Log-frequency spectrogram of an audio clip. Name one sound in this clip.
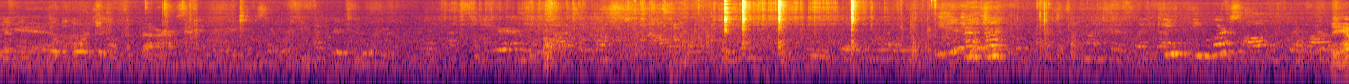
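A printing press runs with a steady mechanical clatter and sharp clacks.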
